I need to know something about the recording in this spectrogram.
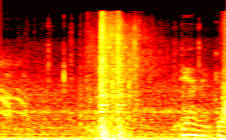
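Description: A heavy blow thuds against a body.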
